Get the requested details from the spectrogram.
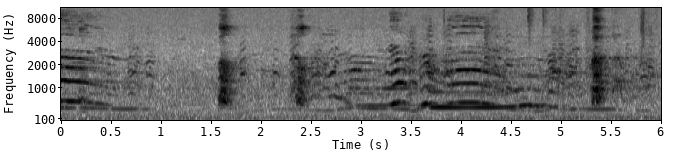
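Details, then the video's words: Several Siberian Huskies with a Pomeranian joining in, long wavering howls bending up and down overlapped by higher yodelling voices, punctuated by a few brief sharp yips, over a constant low rumble. "the noise of my four huskies and Pomeranian"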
